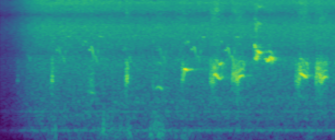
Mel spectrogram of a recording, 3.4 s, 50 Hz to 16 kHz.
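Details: Clamorous reed warbler recorded in December 2023 at Bhigwan. A string of harsh, chattering notes starts softly and grows louder and quicker toward the end, over a low constant hum.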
